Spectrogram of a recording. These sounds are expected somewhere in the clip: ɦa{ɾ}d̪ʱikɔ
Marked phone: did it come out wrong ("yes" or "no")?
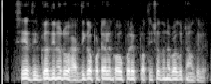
no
